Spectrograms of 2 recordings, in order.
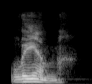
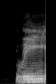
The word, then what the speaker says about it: Liam: You say one syllable? – That's two syllables. Liam. Liam.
